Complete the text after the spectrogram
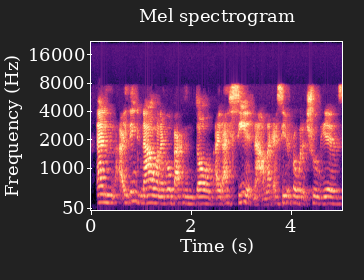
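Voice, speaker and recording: Monotone, flat speech comes at a fairly quick pace, with audible room echo and noticeable background noise. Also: woman, fairly low pitch for a woman. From US, Dominican family. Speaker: event attendee interviewee. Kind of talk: casual interview. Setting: art exhibition event.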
